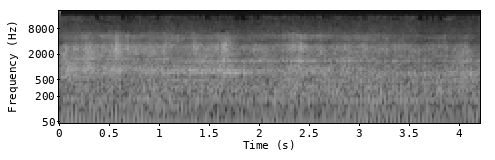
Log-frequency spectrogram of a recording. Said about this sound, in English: Is that a Coast Guard chopper? That was weird. Yeah. I think it was.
